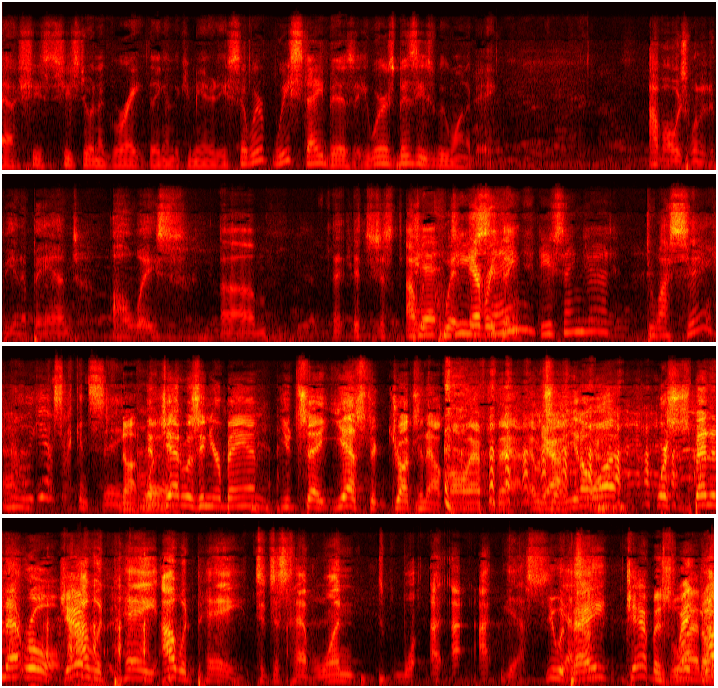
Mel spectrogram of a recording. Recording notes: the live remote broadcast at Wimpie's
